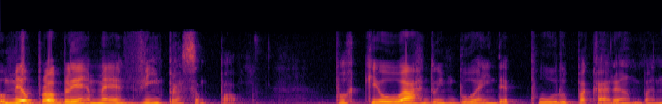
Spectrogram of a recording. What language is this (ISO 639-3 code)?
por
